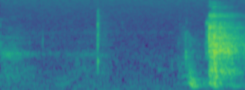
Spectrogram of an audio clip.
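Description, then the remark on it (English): A single sharp sneeze: a brief voiced intake snapping into a loud, hissy burst near the end, preceded by a faint click in an otherwise quiet moment. “I'm sneezing.”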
